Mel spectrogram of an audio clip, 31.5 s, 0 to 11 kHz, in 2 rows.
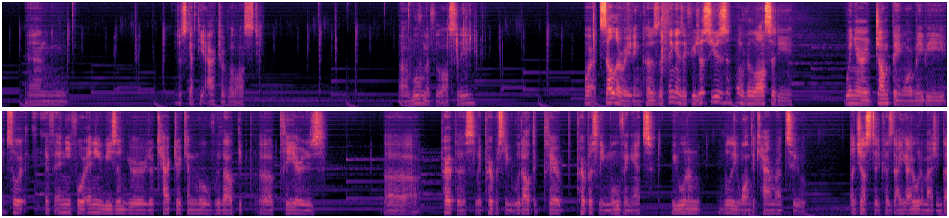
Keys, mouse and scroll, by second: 0.0-31.5 typing, 2.2 right click, 2.8 click, 3.2 right click, 5.5 right click, 5.7 ctrl+click, 6.7 click, 9.8 Escape, 10.4 click, 11.0 Delete.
